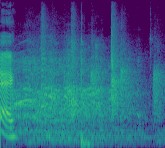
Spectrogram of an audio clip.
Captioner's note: audience laughing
